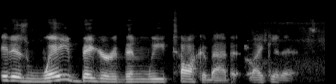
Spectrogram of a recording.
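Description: With an American accent, a man speaks at a fairly high pitch and swings it very widely. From US Midwest, Dayton, Ohio. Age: 40s. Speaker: punk musician. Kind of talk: casual chat.

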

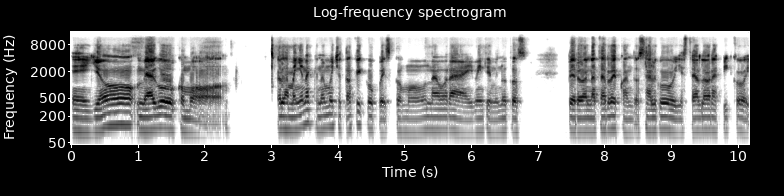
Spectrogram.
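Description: Against a quiet background, a man with a Mexican accent speaks in a very deep, low pitch. He keeps a fairly slow pace and fairly even intonation. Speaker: university student. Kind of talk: casual chat.

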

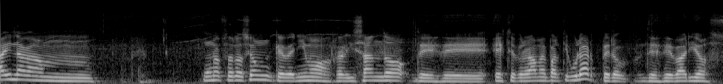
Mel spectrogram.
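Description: This is an ordinary speaking voice, a man's at a fairly high pitch with ordinary pitch variation. He keeps a moderate pace and very even loudness. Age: 40s. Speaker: radio host. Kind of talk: radio talk show.

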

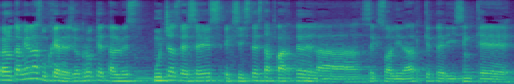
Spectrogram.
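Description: A man with a Mexican accent talks at a very fast pace and medium pitch, with ordinary pitch variation, audible room echo and noticeable background noise. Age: 20s. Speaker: podcast co-host. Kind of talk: casual chat.

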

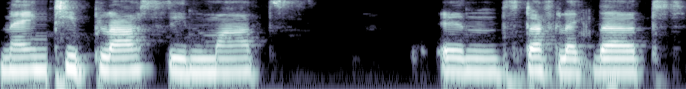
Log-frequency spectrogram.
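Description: Her voice sits fairly low and stays flat and monotone throughout. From Kenya (Nairobi). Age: 20s. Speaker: singer and creative freelancer. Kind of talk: casual chat.

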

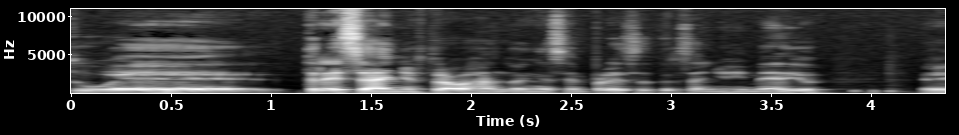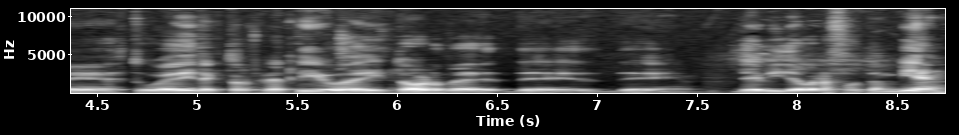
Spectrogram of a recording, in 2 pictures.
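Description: The speaker has a Venezuelan accent. The pace is moderate. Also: man. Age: 30s. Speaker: music video director. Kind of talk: casual interview.

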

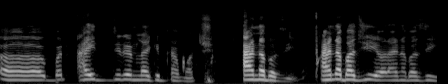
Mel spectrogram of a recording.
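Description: The speaker has a Bengali accent. The pace is moderate. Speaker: podcast co-host. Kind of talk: casual chat.

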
